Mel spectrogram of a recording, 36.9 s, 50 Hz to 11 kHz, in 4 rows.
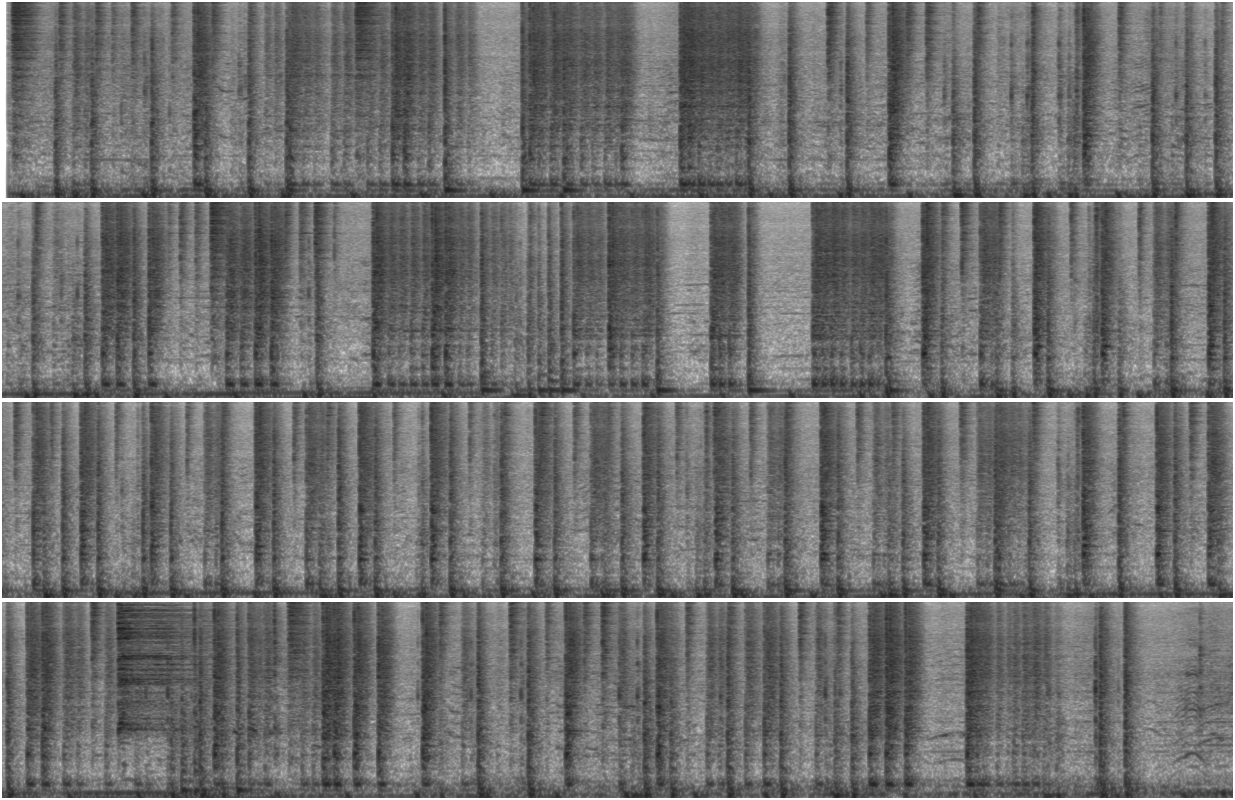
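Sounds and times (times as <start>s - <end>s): tom drum strokes: 0.1s - 36.3s
snare and tom strikes: 25.9s - 35.2s
snare drum hits: 28.5s - 30.5s
bass drum kicks: 28.5s - 32.9s.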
